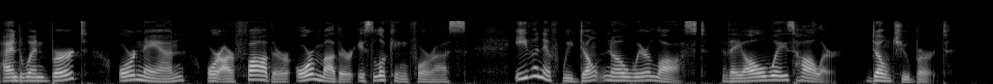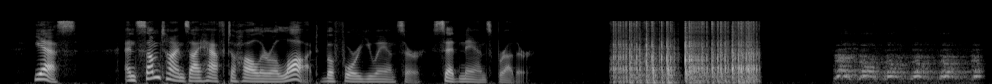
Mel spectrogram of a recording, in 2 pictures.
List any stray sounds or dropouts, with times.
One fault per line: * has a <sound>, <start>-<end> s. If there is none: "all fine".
* has a squeak, 16.0-17.6 s
* has a bark, 18.3-19.8 s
